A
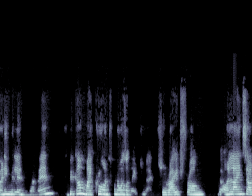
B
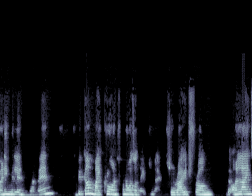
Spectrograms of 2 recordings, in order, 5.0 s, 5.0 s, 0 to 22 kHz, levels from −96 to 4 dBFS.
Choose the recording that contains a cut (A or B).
A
